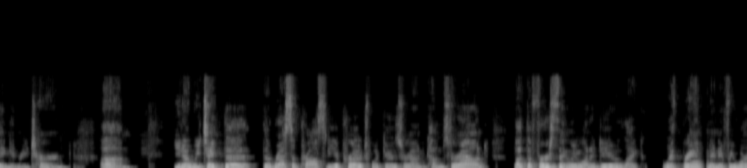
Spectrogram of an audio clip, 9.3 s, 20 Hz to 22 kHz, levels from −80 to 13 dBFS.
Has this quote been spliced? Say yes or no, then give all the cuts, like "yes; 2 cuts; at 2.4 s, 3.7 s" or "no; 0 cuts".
no; 0 cuts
